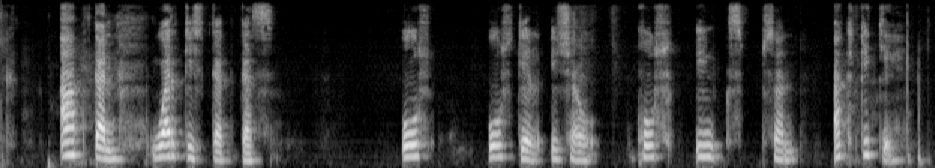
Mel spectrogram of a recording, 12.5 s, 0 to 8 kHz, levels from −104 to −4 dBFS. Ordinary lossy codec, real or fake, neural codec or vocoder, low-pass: Opus, 64 kbps; fake; codec, 16 kHz, 16 kbps, FreqCodec, smaller model; 7.2 kHz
